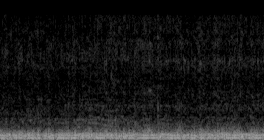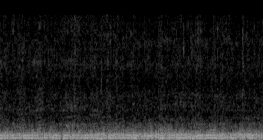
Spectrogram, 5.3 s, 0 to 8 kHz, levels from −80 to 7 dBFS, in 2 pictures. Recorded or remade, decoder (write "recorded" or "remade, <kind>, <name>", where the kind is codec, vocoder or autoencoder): remade, vocoder, HiFi-GAN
